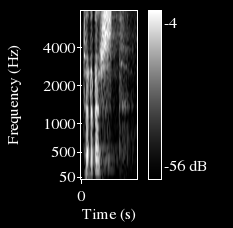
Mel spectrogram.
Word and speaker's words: Trst: The city of Trieste is pronounced Trst.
